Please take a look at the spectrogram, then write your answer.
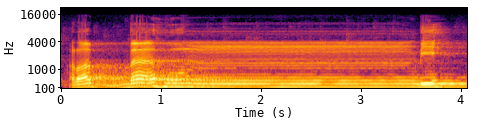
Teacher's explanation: Hanya terjadi apabila mim sukun bertemu dengan huruf ba. Cara bacanya, mim sukun dibaca dengung. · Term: ikhfa syafawi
